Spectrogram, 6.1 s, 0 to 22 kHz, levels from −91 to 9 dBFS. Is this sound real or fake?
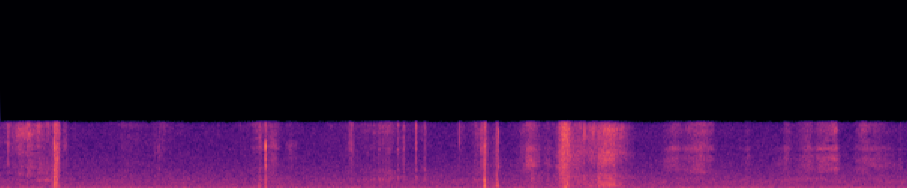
real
